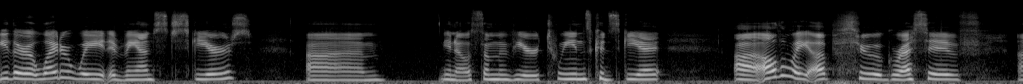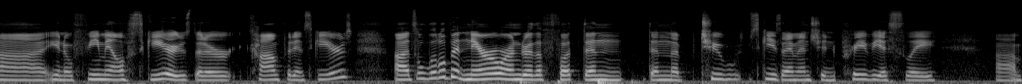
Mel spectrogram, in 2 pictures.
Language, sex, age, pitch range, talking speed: English, female, 20-39, 195-235 Hz, 145 wpm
